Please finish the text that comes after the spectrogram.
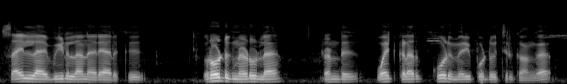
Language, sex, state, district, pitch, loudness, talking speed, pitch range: Tamil, male, Tamil Nadu, Namakkal, 120 Hz, -22 LUFS, 150 wpm, 115-130 Hz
